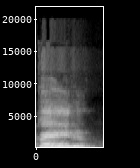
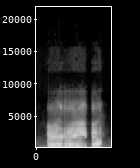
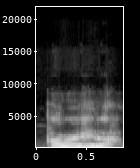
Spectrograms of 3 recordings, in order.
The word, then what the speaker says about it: Pereira: Paida. All right, the sensei has sent me the correct pronunciation. Pereira. Y'all hear that? Pereira. That's what I said. Pereira.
